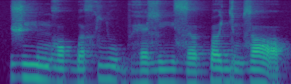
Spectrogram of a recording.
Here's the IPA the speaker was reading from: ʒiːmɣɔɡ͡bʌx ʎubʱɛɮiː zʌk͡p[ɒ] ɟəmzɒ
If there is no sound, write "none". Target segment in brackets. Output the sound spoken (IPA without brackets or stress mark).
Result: ʌ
